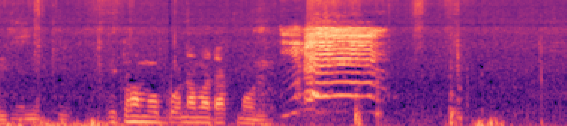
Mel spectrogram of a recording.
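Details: Farm-raised goat from a herd with many pregnant does and grown males being sorted for sale gives one loud, quavering, high-pitched bleat lasting well under a second, preceded and followed by people talking nearby.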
